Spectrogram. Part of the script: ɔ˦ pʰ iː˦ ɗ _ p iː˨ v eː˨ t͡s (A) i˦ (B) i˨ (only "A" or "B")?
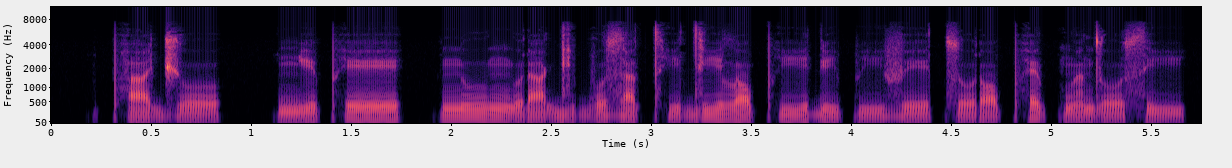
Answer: B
